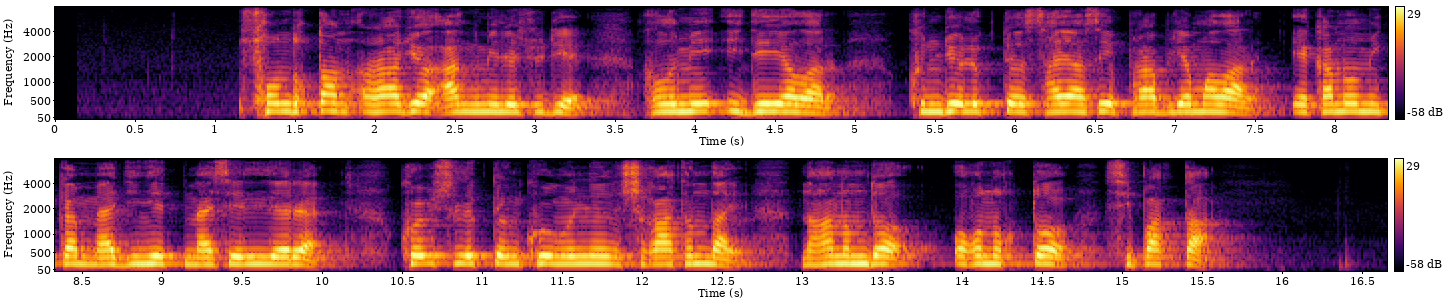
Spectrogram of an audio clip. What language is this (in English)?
Kazakh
